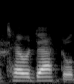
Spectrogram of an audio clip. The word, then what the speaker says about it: pterodactyl: Kong the new Empire it's like a pterodactyl the p is silent I the the English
